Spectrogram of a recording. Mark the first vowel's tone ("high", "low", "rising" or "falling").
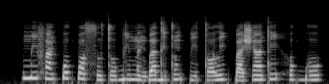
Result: high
